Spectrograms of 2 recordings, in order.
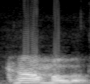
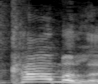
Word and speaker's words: Kamala: But look how a fake Indian name got everybody pronouncing it like it's African. Kamala. No, it's Kamala. It's Kamala.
